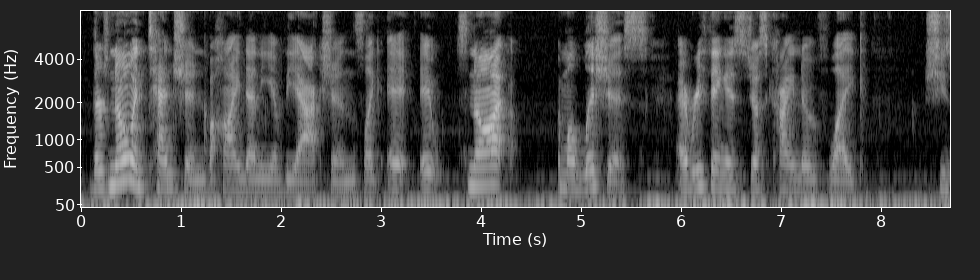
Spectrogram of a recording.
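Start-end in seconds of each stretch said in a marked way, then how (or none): none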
